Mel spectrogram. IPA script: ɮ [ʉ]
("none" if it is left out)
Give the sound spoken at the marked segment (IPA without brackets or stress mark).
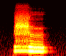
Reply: ʉ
